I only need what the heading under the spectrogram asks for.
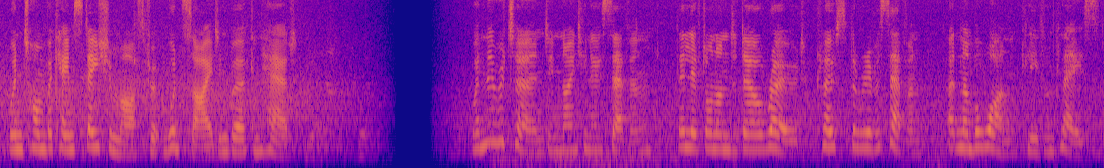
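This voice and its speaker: A woman presenting a local history tour as scripted narration, recorded outdoors in town streets. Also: a little high. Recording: outdoor location sound with clear traffic noise.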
